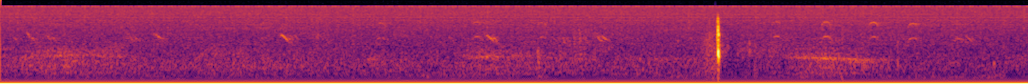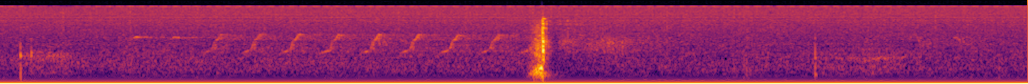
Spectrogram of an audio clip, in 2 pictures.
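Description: Two crisp strikes of a golf club hitting a ball off the turf, about four seconds apart.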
